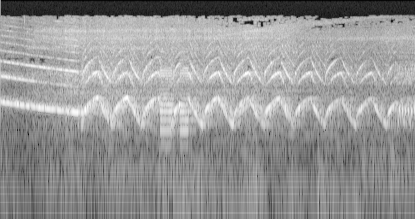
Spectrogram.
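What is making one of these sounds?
A siren yelps rapidly up and down.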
